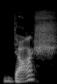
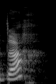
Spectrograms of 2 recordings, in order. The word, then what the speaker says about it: DACH: I think it's pronounced Flutter DACH. Is that right? It's Flutter DACH, and it's Ah, DACH is because Deutschland, so Germany, got it. Switzerland, and Austria. So yeah, it was the wrong way around, but yeah, that's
